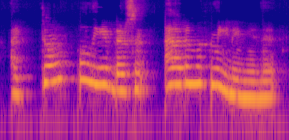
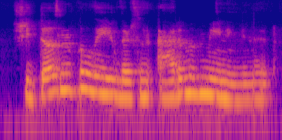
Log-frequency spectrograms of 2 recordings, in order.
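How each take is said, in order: First: Put-on higher, scornful girl; a little girl scoffing; young girl voice. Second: Said in the usual way. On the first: Alice scoffs.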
